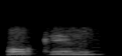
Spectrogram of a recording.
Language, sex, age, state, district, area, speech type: Telugu, female, 60+, Andhra Pradesh, Vizianagaram, rural, conversation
